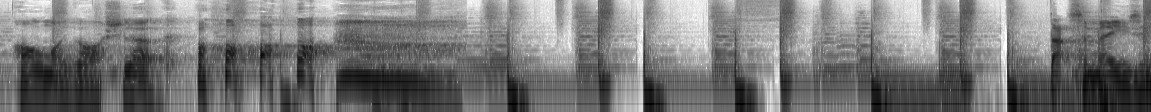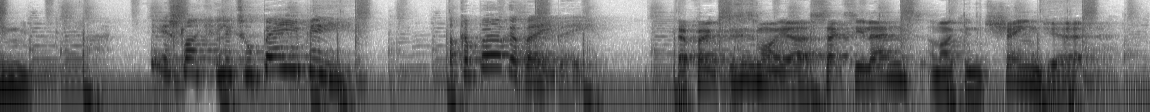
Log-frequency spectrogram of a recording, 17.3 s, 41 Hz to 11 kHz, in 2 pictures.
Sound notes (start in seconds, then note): 1.5 laughing; 2.4 gasping; 3.7 upbeat music; 17.0 upbeat music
